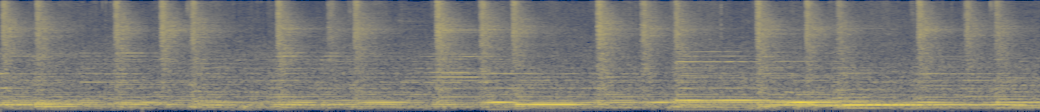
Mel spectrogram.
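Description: Live jam-session band music: an instrumental passage led by guitar over a steady beat of about two strokes a second, with no singing.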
